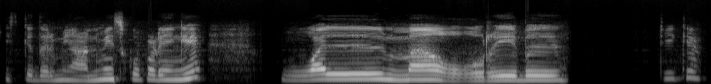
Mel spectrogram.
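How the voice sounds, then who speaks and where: A woman teaches recitation in an online class, explaining each sound and then reciting the lines slowly, drawing them out. Her voice sits at a middle pitch. The audio is dull and lo-fi, with a dry, close sound and no room echo. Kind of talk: online tajweed lesson.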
